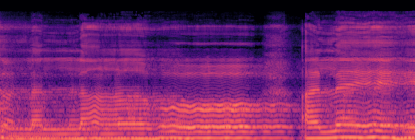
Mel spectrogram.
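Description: A man singing a naat (Urdu devotional poem in praise of the Prophet) without instruments, holding long ornamented notes over a steady low drone, with a short break about three seconds in.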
